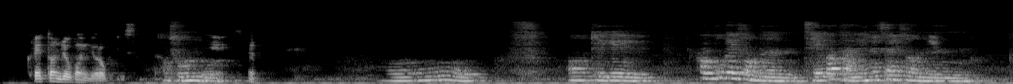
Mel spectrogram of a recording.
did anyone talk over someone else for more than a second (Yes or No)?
No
